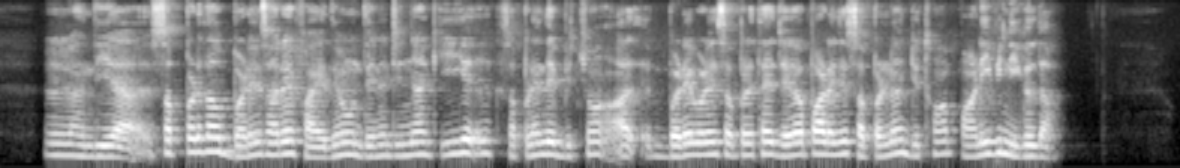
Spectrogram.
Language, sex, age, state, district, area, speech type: Dogri, male, 18-30, Jammu and Kashmir, Kathua, rural, spontaneous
